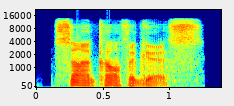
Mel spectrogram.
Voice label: "Sarcophagus", British

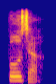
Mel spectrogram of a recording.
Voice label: "poser", Indian; Dictionary

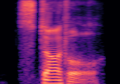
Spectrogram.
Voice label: "startle", British

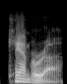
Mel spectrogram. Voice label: "camera", American

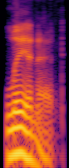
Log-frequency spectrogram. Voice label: "linnet", American

